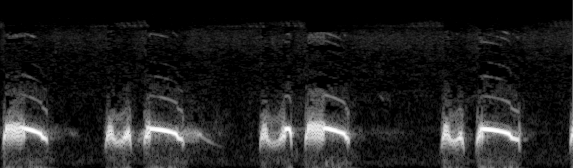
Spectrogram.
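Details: Repeated cooing of a spotted dove: paired short notes ending in a long, slightly descending coo, delivered roughly every one and a half seconds in clean, quiet surroundings.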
